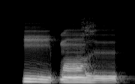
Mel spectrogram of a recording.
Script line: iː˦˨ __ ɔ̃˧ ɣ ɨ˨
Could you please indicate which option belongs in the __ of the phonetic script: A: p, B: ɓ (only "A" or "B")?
B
